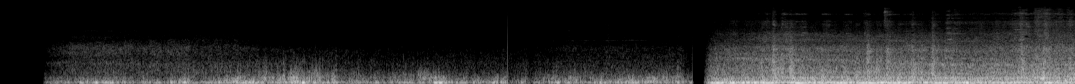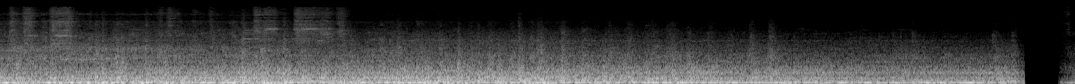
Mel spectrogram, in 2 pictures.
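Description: Chicago 'L' elevated train passing overhead on its steel structure: from about seven seconds in, a loud, steady rumble of the cars running along the track. Before that there is quieter, uneven street noise.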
